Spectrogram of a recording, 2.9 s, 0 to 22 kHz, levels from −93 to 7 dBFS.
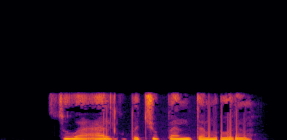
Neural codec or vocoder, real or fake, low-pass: none; real; 7.2 kHz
